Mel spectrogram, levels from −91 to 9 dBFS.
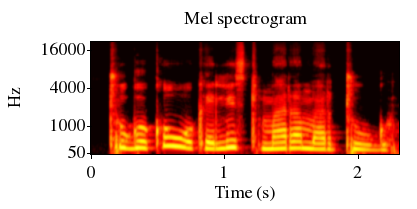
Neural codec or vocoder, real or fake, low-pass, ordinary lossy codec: codec, 44.1 kHz, 7.8 kbps, Pupu-Codec; fake; none; none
